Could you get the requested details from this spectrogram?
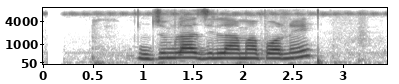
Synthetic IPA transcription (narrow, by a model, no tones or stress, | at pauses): d͡zumlad͡zilːamapʌrne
